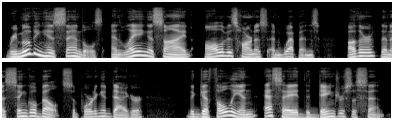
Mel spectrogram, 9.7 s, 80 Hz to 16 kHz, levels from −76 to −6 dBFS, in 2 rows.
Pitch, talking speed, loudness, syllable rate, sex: 145 Hz, 160 wpm, -18 LUFS, 5.2 syllables/s, male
